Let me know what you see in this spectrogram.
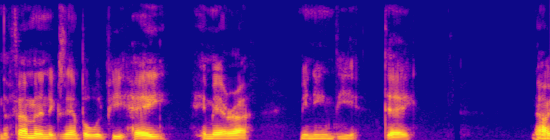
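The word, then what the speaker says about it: ἡ: the feminine would be hey and again it has a rough breathing mark over the ada so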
